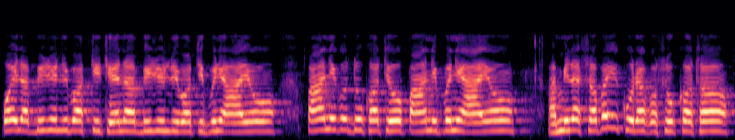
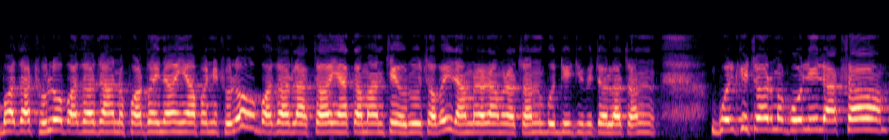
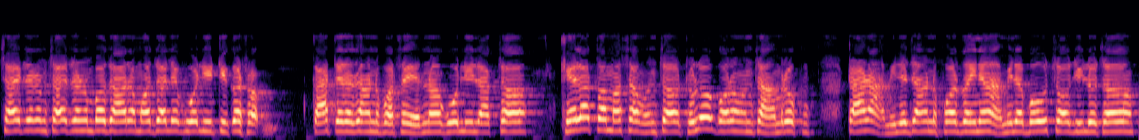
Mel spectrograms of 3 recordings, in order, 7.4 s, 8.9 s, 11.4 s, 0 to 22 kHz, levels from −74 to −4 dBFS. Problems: background conversations at intervals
